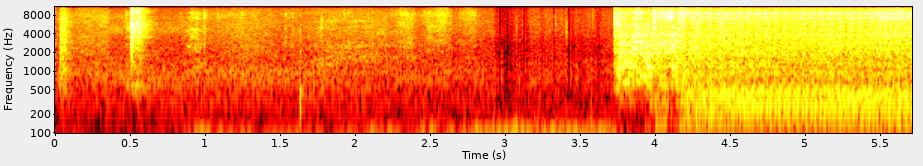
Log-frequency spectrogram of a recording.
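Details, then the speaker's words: Honda CB750 SOHC cafe racer after first start: uneven, lumpy loping idle with cylinders 1 and 2 not firing (exhausts colder than 3 and 4); ignition swapped to rule out HT, owner suspects carb fuel feed; misfire on two cylinders. "it's not running on those two cylinders which should be nothing to do with the HT but I just want to rule it out first"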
